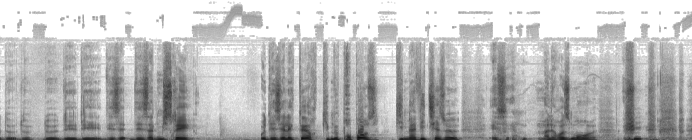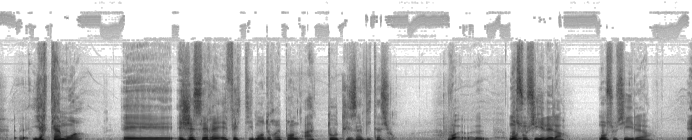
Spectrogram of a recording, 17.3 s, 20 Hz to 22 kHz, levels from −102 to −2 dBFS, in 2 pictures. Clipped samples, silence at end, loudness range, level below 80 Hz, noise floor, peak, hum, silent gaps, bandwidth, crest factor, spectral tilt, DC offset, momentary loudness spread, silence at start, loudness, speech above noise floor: under 0.1%; 0 s; 4 LU; -44 dBFS; -51 dBFS; -4 dBFS; none; none; 20 kHz; 18 dB; -5.5 dB/octave; under 0.1%; 14 LU; 0 s; -20 LUFS; 31 dB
